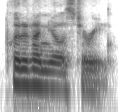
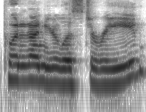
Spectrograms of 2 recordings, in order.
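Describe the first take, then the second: First: Softer, quicker repeat of the urging; quiet fast aside. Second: Said in the usual way. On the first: Shown as a demonstration. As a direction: drop the volume and rush the repeat.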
